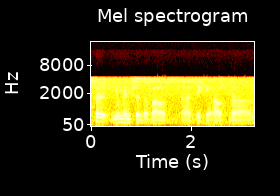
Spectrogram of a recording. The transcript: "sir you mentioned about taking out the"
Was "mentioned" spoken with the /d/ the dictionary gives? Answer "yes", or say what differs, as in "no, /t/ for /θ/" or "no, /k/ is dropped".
yes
